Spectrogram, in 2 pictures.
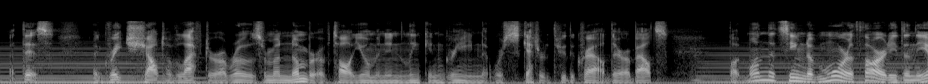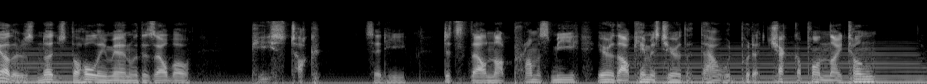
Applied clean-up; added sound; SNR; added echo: none; Bowed string instrument; 11 dB; none.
